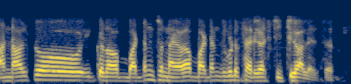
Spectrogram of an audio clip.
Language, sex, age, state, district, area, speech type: Telugu, male, 18-30, Andhra Pradesh, Chittoor, urban, conversation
